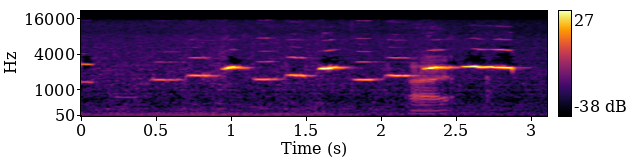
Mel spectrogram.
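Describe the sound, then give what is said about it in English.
A starling mimics R2-D2's chirpy electronic beeps and whistles in a quick, warbling string of bright, varied tones, loud, with a brief lower buzzy note in the middle. “How about when he did R2-D2?”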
